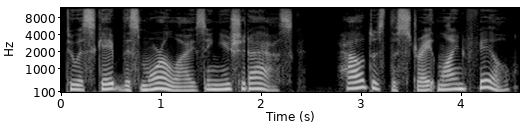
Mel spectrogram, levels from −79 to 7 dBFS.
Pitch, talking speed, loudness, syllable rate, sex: 190 Hz, 170 wpm, -18 LUFS, 4.6 syllables/s, female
